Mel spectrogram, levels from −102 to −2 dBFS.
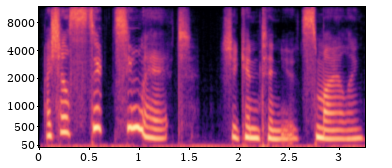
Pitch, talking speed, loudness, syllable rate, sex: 265 Hz, 145 wpm, -15 LUFS, 4.3 syllables/s, female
